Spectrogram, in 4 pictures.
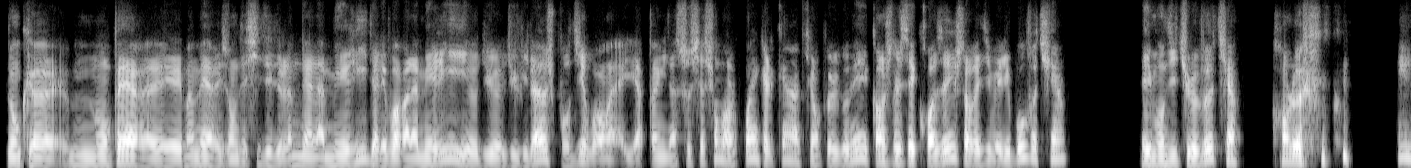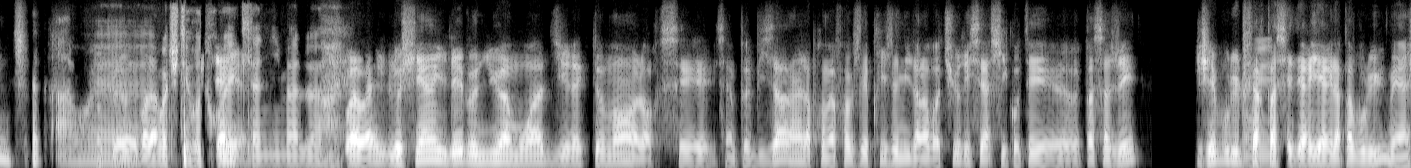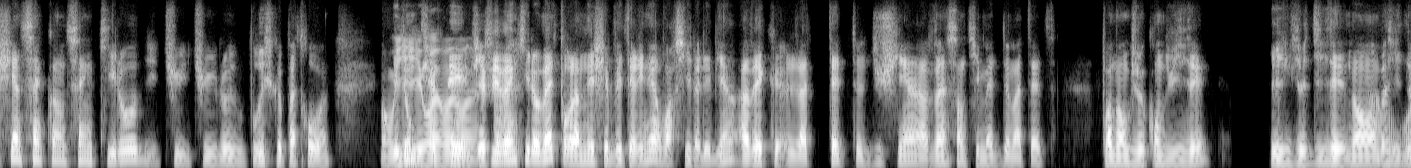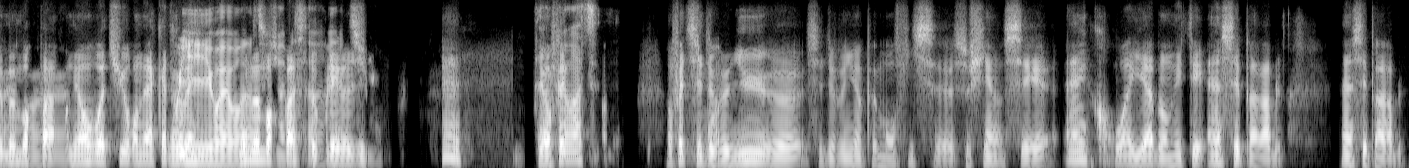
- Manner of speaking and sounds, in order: stressed: "mairie"; laugh; tapping; other background noise; chuckle; stressed: "incroyable"
- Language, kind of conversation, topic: French, unstructured, Est-il juste d’acheter un animal en animalerie ?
